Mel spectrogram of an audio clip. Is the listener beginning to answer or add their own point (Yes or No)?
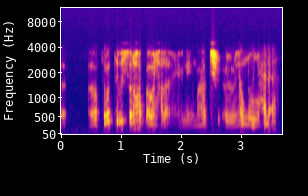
No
